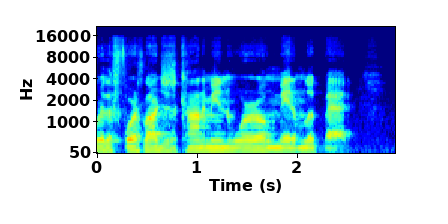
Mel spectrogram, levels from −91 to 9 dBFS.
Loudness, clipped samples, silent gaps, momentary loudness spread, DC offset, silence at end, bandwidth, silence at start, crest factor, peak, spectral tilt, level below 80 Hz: -28 LUFS; under 0.1%; none; 5 LU; under 0.1%; 0.45 s; 16 kHz; 0 s; 16 dB; -12 dBFS; -5.5 dB/octave; -62 dBFS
